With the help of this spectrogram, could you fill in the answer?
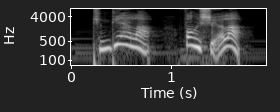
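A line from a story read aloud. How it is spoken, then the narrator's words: Shouting. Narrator (Chinese): 走廊里有人喊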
